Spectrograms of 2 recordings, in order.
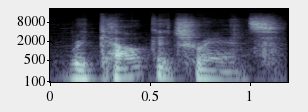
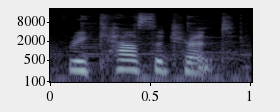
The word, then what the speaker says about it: recalcitrant: Recalcatrance hunk of junk. Recalcatrance. Am I pronouncing that correctly? Recalcatrant having an obstinately uncooperative attitude toward authority or discipline. Recalcitrant. Recalcitrant.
